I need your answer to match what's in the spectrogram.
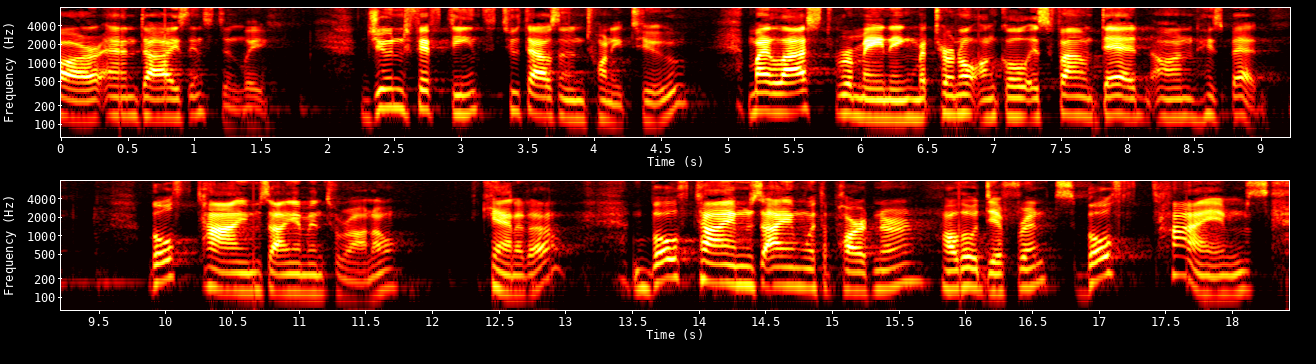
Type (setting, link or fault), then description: setting, live audience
